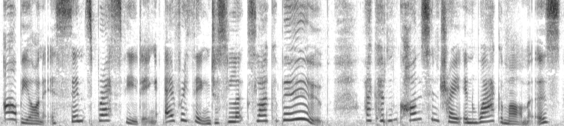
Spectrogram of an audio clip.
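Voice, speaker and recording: An actress voicing a frank, chatty yummy mummy with a breezy, confiding manner in an audio drama. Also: female voice, high voice, wildly swooping pitch, measured pace, pitched above the performer's own voice, exaggerated voice.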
